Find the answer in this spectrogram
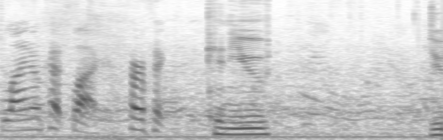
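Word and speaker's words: linocut: happen to be standing in front of the Lono cut block is that how it's pronounced Lino cut block perfect can you do your Spiel tell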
